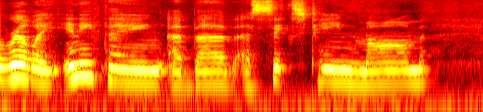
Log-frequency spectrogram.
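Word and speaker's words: momme: my experience anywhere from a 16 mom and that's spelled m-o-m-m-e that is the weight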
